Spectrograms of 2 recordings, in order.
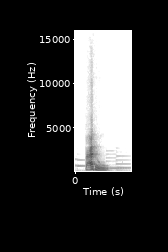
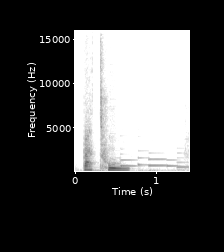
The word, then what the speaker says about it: battle: Also, a lot of the time we don't pronounce T unless it's like at the start of the word or it's like heavily important in the word. But like in the word battle, we pronounce it as a D, battle, instead of battle.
